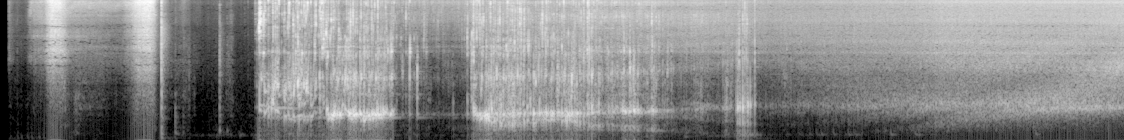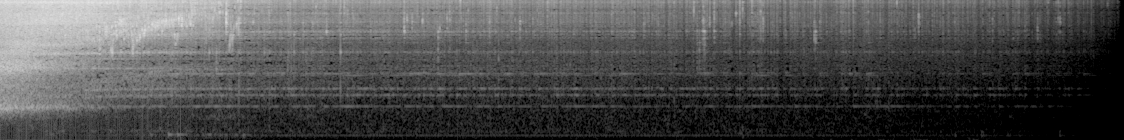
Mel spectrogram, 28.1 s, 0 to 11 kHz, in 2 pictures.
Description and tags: Water rocket - pouring acidolous water into glass
Pouring carbonated water into a thin-walled drinking glass.
2 x Rode NT1-A (matched pair)
drink, soda, carbonated, pouring, fizzy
